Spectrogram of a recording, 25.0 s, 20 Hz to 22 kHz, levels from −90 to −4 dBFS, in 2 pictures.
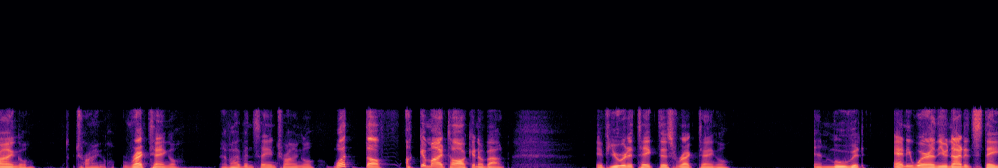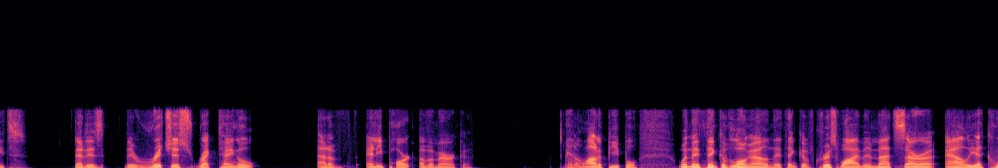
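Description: No technical fault can be heard in this speech clip. It has passed through G.722 wideband telephone coding at 64 kbit/s, which keeps the speech clear up to about 7 kHz, with any trace of the coding faint at most.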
